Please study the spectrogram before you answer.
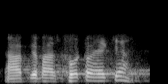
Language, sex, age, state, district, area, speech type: Hindi, male, 18-30, Rajasthan, Jodhpur, urban, conversation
